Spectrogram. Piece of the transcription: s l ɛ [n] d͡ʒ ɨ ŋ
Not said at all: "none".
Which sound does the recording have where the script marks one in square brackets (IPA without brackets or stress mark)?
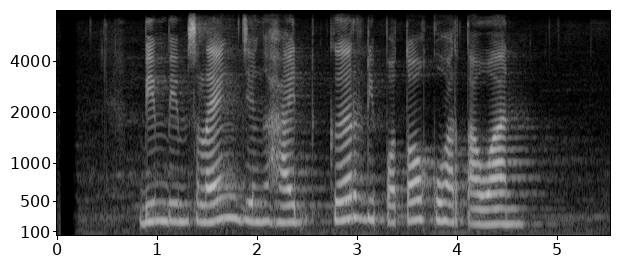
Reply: ŋ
